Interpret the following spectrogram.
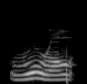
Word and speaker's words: rural: here rural it sounds a bit tricky because the R is doubled but you can just pronounce as oke right missarian so thanks for trying.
